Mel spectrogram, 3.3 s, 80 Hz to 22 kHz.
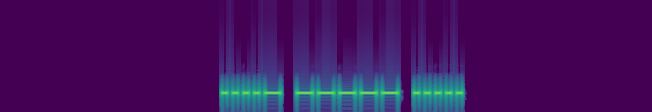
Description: Morse code, heard as a keyed tone, about 44 wpm, 700 Hz. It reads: 405
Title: Numbers - 3-Digit 45wpm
